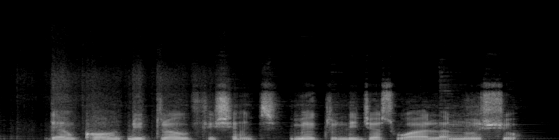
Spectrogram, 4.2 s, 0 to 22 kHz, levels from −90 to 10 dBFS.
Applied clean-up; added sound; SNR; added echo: neural mask model RNNoise.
